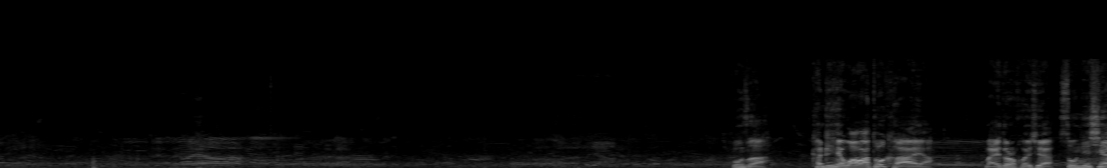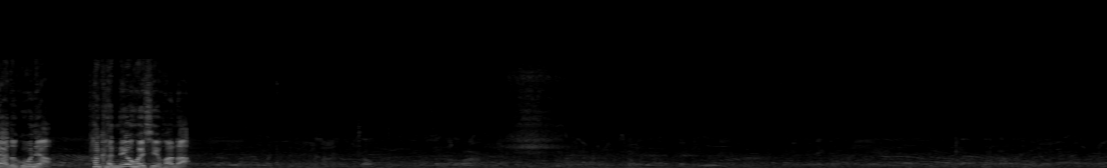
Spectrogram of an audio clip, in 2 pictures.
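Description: A crowd murmurs faintly in the background.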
